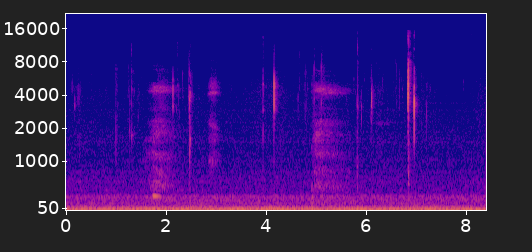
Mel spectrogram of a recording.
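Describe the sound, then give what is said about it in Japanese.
Hands massage skin generously coated in oil, working the legs and thighs, producing faint, soft squishy strokes and occasional small wet clicks at irregular intervals. “オイルをたっぷりつけてマッサージしていきますね。”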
